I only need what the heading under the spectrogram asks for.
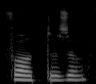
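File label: "fotos", Sardinian, female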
